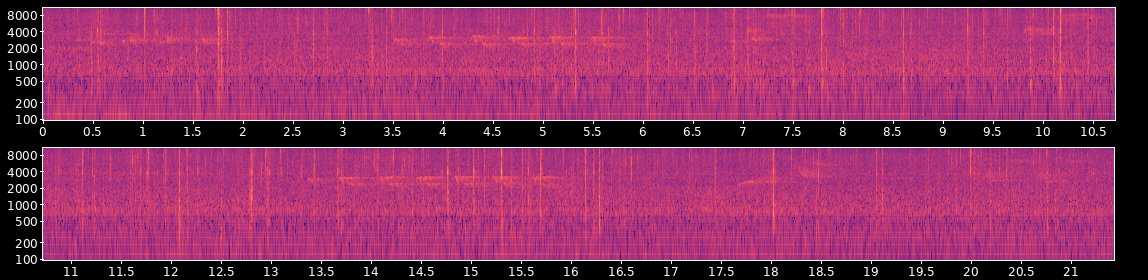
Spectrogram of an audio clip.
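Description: Steady rain with scattered single drops knocking sharply on a wooden play tunnel. A bird sings a short run of high stepped notes several times in the background.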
